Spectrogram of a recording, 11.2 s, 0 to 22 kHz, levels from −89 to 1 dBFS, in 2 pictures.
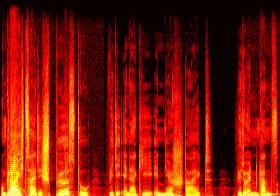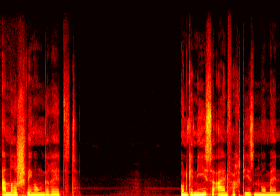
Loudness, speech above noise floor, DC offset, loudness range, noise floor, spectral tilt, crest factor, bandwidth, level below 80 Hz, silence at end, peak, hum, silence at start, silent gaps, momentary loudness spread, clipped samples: -15 LUFS; 54 dB; under 0.1%; 10 LU; -68 dBFS; -4.5 dB/octave; 16 dB; 18 kHz; -42 dBFS; 0 s; 0 dBFS; none; 0 s; none; 15 LU; 0.6%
